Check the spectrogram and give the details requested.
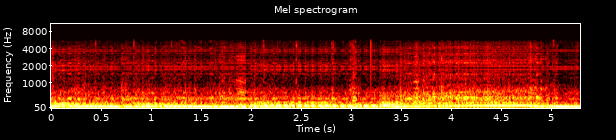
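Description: Opel Ascona B's engine running hard during rally driving, heard from inside the cabin. The engine note drops and climbs again a few times as the revs change.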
